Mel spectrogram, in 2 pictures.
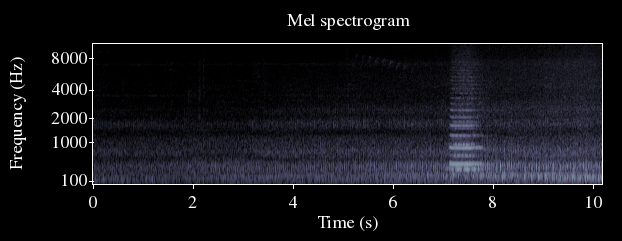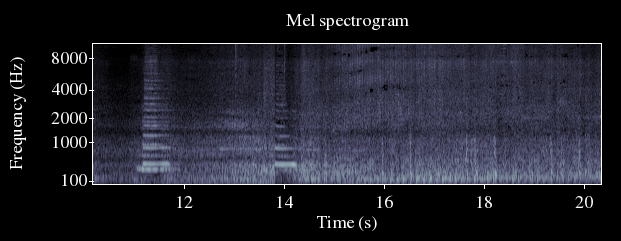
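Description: CC 203 diesel-electric locomotive hauling a passenger train approaches and crosses a steel truss bridge. Its two-note horn sounds two long blasts about 7 and 11 seconds in, the semboyan 35 warning signal, and then a short blast near 14 seconds. Under the horn the rumble of engine and wheels grows steadily louder, with wheels clattering over the bridge near the end.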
